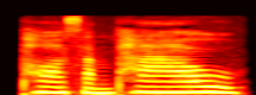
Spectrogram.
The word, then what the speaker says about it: ภ: อ่าน ว่า พ พาน และ พยัญชนะ ตัว ที่ 3 อ่าน ออก เสียง พ่อ สำเภา น้อง ๆ ลอง อ่าน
